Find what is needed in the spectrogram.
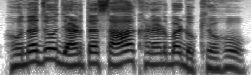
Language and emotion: Sindhi, neutral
